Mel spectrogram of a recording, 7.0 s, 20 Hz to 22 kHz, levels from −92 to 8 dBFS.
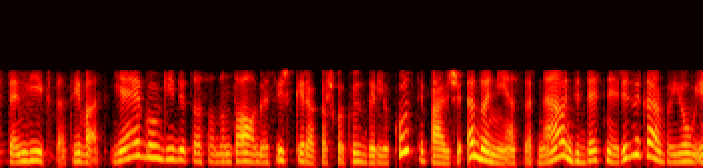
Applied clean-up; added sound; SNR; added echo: none; none; none; none.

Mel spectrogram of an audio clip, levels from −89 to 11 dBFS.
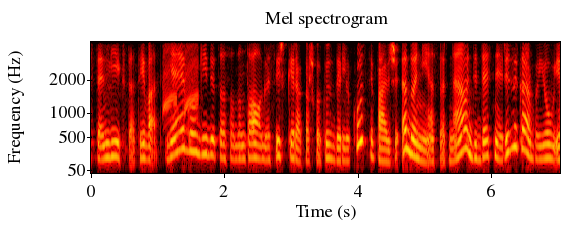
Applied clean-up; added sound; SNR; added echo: none; Alarm; 16 dB; none.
